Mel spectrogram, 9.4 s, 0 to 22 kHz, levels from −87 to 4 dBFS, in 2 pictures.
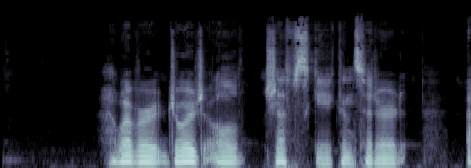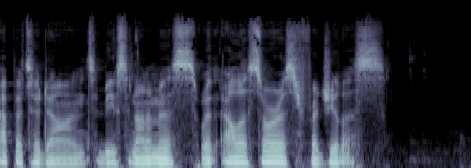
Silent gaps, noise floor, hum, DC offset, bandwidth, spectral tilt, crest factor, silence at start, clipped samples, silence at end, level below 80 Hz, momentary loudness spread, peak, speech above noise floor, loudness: none; -70 dBFS; none; under 0.1%; 14.5 kHz; -5 dB/octave; 16 dB; 1.05 s; under 0.1%; 0.9 s; -44 dBFS; 8 LU; -6 dBFS; 48 dB; -23 LUFS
